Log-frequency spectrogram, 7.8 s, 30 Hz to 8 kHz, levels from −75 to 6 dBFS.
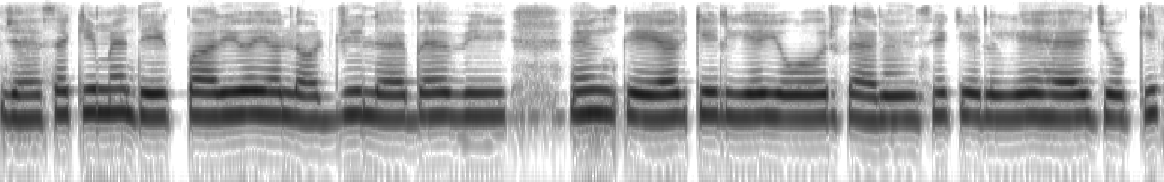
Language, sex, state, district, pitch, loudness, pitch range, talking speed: Hindi, female, Chhattisgarh, Korba, 230 Hz, -13 LUFS, 220-240 Hz, 175 wpm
